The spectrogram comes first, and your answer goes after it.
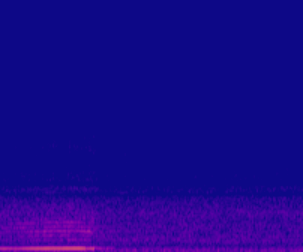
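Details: Cow giving a single short moo under a second long, a steady low droning tone rich in overtones that cuts off abruptly, followed by a constant low background hum.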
